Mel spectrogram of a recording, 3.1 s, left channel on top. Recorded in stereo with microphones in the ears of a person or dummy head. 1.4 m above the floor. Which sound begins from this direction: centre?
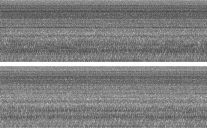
An engine running, at 0.0 s.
